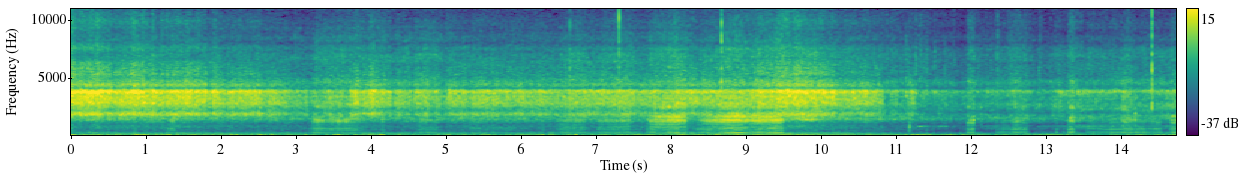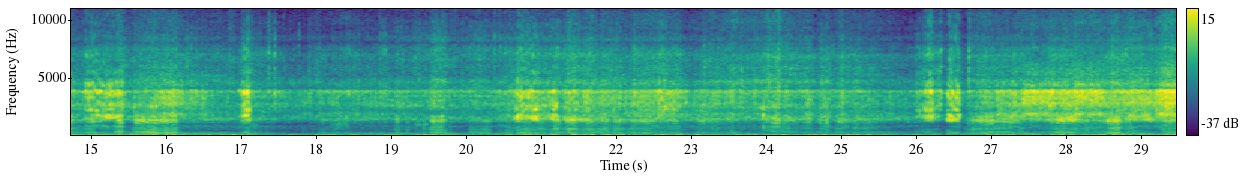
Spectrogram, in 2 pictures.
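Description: KTM motocross bike's engine heard from on board, running hard and rising and falling in revs as the rider accelerates, backs off and shifts. Heavy wind noise on the helmet microphone throughout.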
